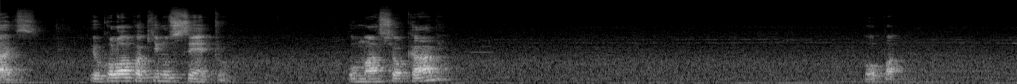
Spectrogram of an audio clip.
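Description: A man speaks calmly and close by, in short bursts with pauses.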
